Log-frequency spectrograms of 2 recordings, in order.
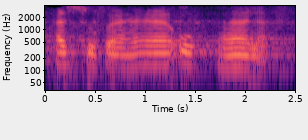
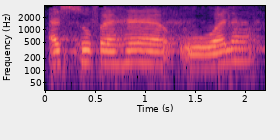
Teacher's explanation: بتسهيل الهمزة الثانية أو بإبدالها واوا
